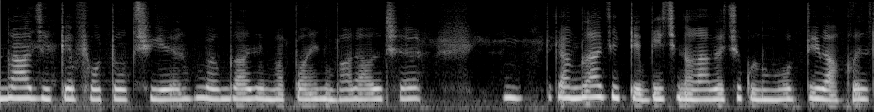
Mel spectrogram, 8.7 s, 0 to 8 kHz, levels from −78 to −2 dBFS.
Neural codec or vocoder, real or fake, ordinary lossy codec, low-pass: codec, 16 kHz, 1 kbps, FunCodec, trained on Chinese and English, 50 frames a second; fake; none; none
